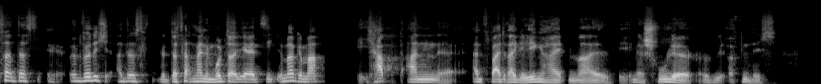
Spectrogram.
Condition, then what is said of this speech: Stuttering. Es ist ja auch so tagesformabhängig, also es gibt Tage, an denen ich schlimmer stottere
